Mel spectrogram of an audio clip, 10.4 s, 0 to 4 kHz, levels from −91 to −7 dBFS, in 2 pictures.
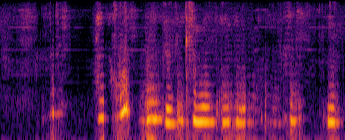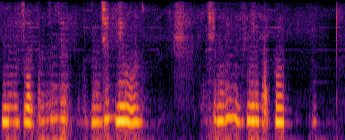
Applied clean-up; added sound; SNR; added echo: neural separator model SepFormer WHAM!.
